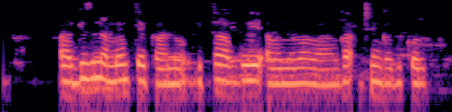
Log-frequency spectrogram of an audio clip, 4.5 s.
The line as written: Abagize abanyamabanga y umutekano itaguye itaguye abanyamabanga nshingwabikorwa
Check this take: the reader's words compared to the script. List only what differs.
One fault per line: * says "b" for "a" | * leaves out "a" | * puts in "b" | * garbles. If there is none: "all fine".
* says "inama" for "abanyamabanga"
* leaves out "itaguye"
